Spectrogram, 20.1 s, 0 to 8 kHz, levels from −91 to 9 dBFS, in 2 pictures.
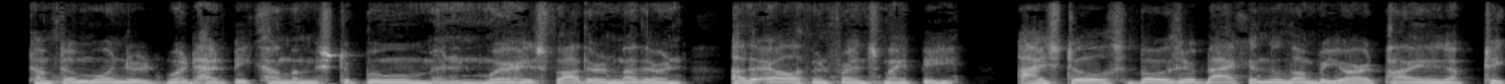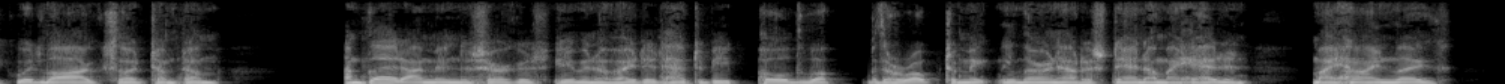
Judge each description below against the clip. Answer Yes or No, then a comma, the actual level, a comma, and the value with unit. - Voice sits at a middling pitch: No, low, 100 Hz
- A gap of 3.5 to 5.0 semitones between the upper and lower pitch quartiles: No, average, 2.9 semitones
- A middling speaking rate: No, fast, 220 wpm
